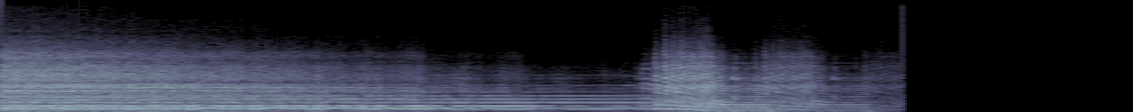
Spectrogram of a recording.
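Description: Distorted electric guitar lead holding a long note with vibrato that slowly fades, then two quick falling slides in pitch, before the sound cuts off abruptly about three and a half seconds in.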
